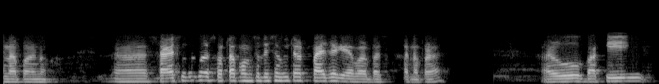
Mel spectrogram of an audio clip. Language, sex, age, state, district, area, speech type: Assamese, male, 18-30, Assam, Charaideo, urban, conversation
